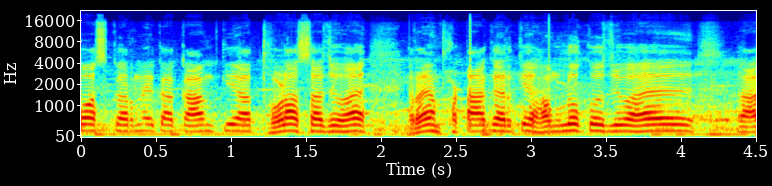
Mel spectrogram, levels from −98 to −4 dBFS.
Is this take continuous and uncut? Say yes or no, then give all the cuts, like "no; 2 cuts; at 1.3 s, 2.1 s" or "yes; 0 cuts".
yes; 0 cuts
